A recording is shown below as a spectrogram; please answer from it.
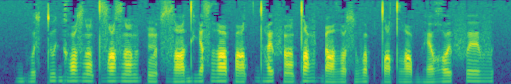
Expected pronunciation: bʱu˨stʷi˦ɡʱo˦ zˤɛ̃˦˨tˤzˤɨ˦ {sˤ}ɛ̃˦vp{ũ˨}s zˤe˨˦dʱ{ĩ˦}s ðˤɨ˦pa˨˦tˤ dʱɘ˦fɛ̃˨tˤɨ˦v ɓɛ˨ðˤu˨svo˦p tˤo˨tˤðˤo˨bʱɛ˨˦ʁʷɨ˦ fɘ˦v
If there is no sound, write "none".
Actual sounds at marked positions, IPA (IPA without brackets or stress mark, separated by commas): zˤ, ũ˨, i˦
